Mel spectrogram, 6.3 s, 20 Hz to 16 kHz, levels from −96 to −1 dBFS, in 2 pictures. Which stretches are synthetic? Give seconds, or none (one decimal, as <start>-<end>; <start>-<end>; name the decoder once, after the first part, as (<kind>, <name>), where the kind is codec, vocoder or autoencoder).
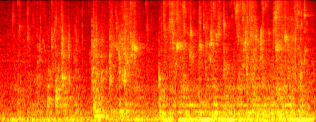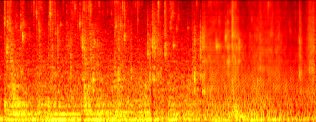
5.2-6.3 (vocoder, Vocos)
